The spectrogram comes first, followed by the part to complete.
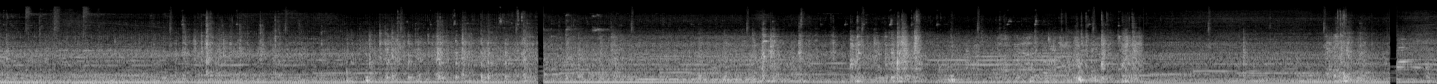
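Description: Background music over the steady low running of a small tracked excavator's engine, with scattered short knocks from digging.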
